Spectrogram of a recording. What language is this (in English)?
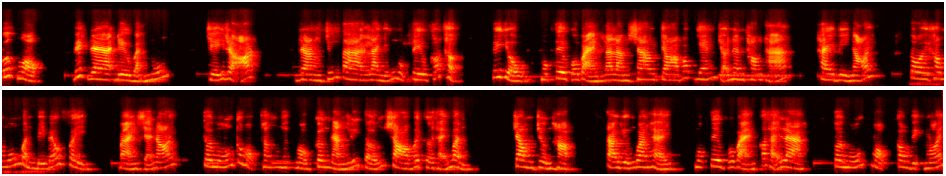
Vietnamese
